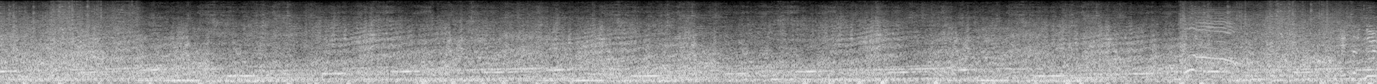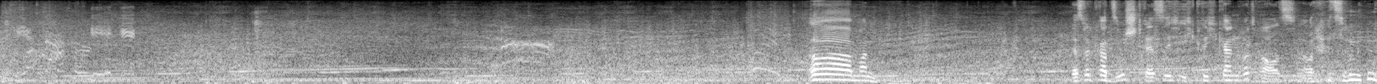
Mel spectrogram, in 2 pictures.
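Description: A racing engine whines and roars steadily at high speed.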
